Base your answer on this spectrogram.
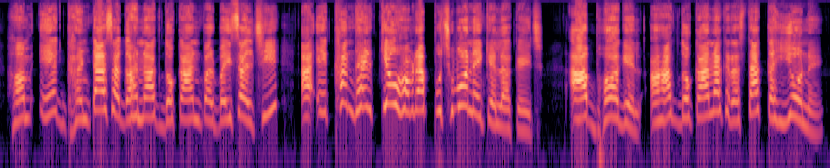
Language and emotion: Maithili, angry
